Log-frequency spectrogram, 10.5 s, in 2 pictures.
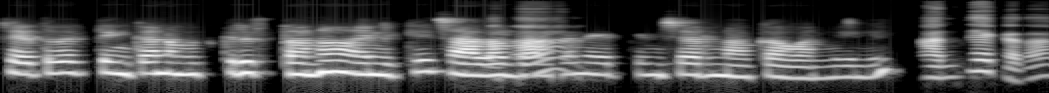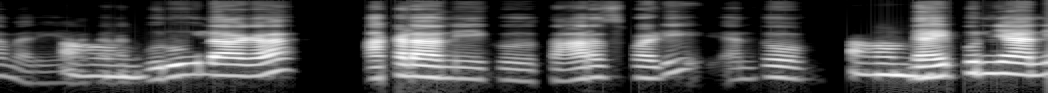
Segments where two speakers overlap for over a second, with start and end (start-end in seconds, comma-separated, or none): none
